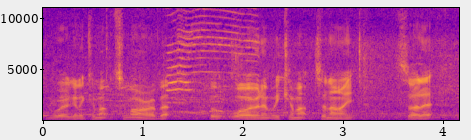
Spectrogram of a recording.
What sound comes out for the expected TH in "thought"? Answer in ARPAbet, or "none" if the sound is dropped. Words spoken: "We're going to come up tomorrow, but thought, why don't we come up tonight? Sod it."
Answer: F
